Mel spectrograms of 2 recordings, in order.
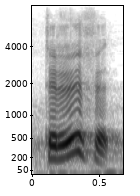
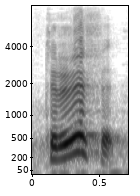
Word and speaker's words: terrific: Terrific, terrific. Terrific. You have your students mix between or misunderstand, mispronounce the stress, so they say terrific. This is not acceptable in English.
